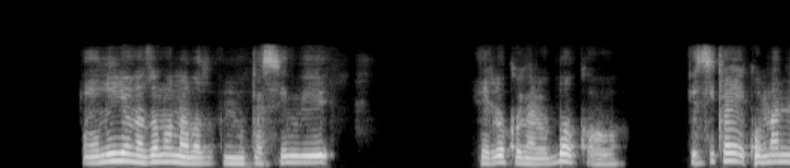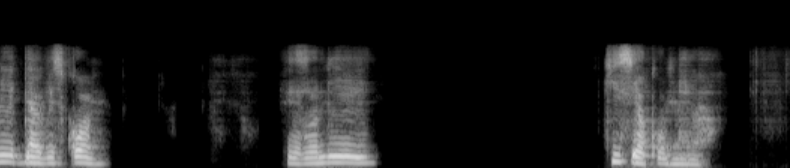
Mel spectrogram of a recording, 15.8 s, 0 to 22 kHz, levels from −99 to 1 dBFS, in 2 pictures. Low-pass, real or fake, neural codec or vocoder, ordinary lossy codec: 7.2 kHz; fake; codec, 24 kHz, 1 kbps, SNAC; AAC, 48 kbps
